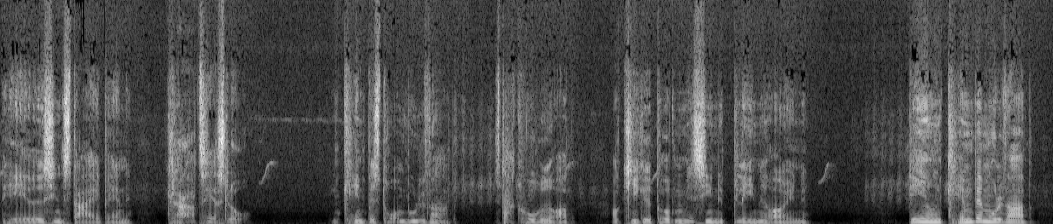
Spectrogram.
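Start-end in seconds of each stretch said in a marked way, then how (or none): 9.1-10.3 very loud, very high relieved exclamation. A princess, frying pan raised, sees a giant mole and exclaims with relief. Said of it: "udbrød prinsesse Skrald lettet".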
